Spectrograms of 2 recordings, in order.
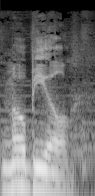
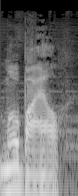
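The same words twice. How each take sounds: First: It is not said like the cell phone word. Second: It is said like the cell phone word. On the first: "PC says it's pronounced Mobile" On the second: "like I'm a Canadian with a cell phone"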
